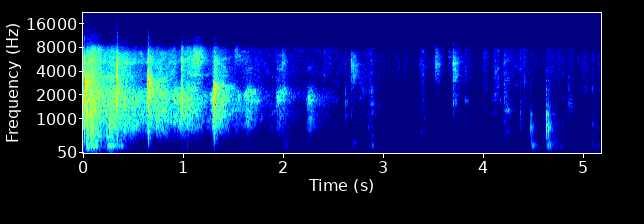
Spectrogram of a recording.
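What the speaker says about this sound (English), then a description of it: "Please join me in clapping for this panel." An audience claps for a discussion panel at a conference session, with a burst of applause at first that thins quickly to a few scattered claps and then stops.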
